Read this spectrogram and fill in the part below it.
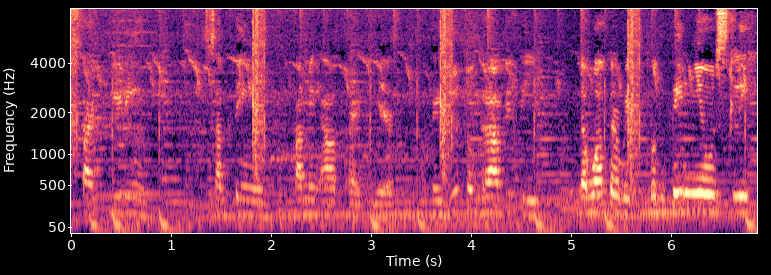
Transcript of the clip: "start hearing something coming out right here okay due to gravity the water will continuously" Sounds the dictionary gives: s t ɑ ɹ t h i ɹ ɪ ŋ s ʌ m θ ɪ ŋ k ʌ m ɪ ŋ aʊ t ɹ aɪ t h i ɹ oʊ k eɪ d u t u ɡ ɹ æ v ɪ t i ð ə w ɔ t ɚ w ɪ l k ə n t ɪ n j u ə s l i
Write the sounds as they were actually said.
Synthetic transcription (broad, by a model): s t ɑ ɹ t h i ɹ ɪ ŋ s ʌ m t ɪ ŋ k ʌ m ɪ ŋ aʊ t ɹ aɪ t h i ɹ oʊ k eɪ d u t u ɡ ɹ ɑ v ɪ t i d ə w ɔ t ɚ w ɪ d k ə n t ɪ n j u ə s l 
